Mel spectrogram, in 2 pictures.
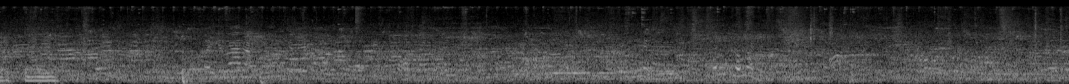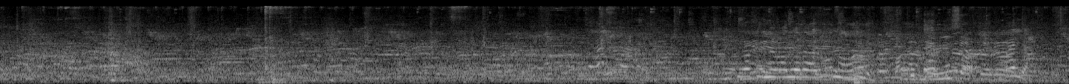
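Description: A crowd of adults chatters all around.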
